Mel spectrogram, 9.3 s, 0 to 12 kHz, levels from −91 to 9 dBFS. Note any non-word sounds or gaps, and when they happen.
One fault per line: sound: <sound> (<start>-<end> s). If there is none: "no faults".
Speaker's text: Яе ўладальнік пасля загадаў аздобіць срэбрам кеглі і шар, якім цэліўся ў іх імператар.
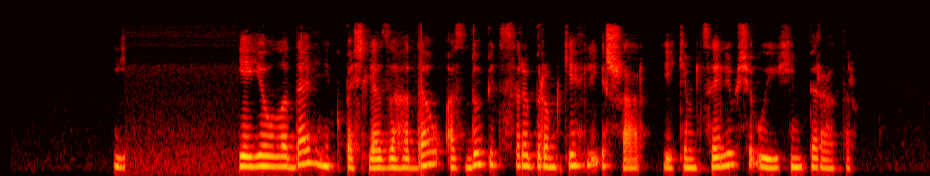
no faults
